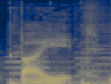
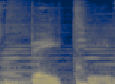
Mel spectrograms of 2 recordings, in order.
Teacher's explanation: Take bayit, meaning house, add I, meaning my, and it becomes beiti, my house. The A changes to E and the stress moves.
